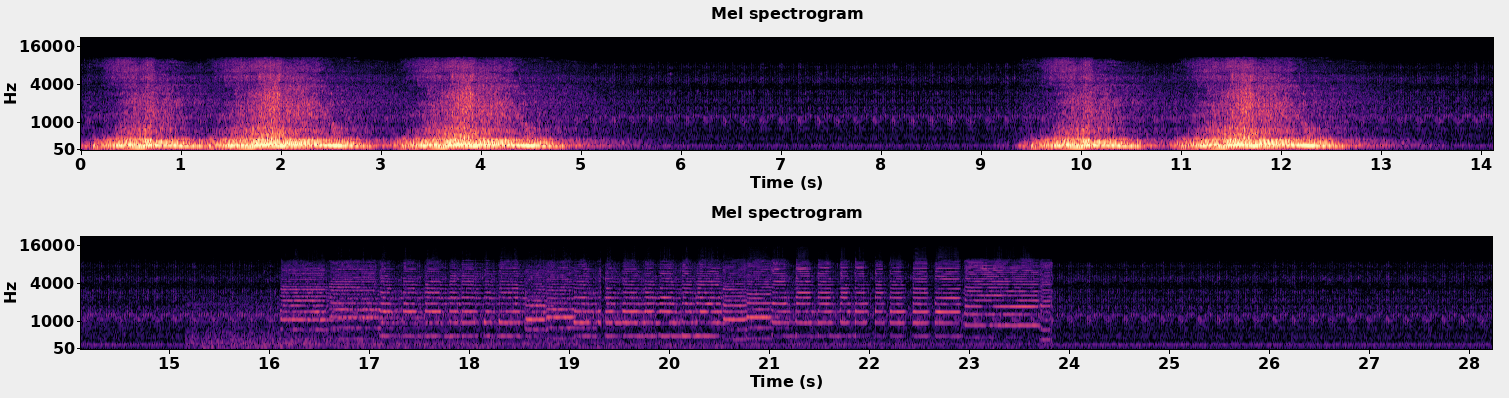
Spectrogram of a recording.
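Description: Vehicle horn blasts, each about a second long with a pitch that swells up and falls away: three in a row at the start and two more about ten seconds in. Later a tinkling electronic tune plays for about eight seconds.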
